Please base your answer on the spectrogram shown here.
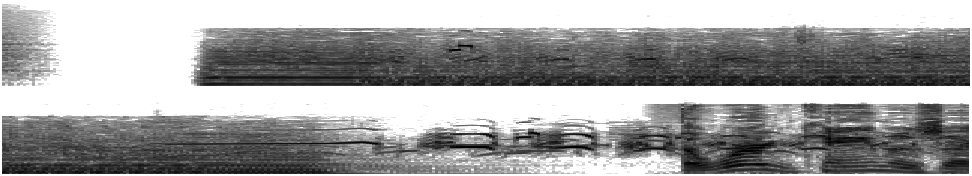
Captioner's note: boat horn blowing; seabirds cawing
